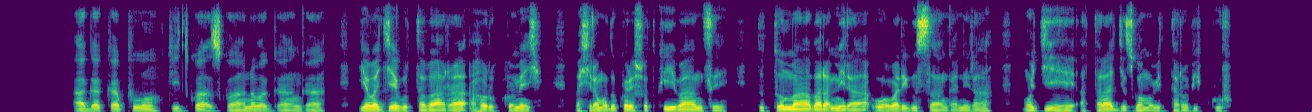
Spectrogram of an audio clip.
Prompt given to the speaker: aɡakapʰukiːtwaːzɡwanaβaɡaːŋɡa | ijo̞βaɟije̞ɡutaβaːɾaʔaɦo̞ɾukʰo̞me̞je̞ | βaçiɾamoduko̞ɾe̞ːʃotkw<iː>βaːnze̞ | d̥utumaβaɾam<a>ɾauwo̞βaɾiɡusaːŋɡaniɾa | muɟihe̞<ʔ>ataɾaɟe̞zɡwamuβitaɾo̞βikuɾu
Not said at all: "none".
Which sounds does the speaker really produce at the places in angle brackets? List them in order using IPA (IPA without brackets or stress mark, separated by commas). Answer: iː, i, ʔ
